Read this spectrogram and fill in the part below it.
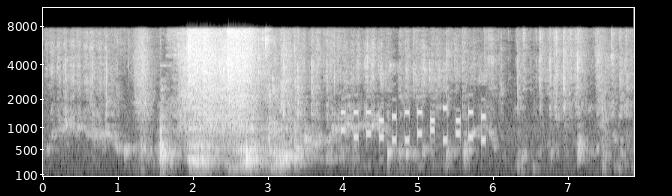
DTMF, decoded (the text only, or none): #694239*A762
